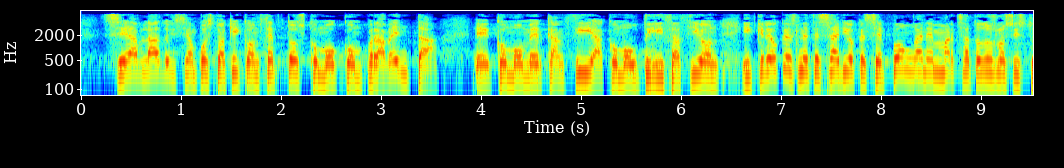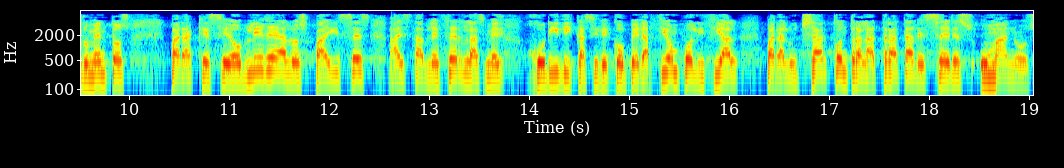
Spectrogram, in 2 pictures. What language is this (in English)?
Spanish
